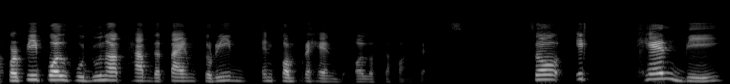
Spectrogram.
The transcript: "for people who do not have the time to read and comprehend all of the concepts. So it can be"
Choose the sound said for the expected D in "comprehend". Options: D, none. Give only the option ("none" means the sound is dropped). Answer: D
